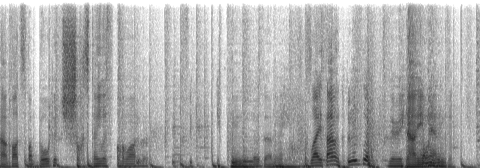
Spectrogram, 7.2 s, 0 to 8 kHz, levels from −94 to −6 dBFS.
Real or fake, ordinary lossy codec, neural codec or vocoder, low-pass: fake; none; codec, 16 kHz, 0.5 kbps, X-Codec, HuBERT features, trained on general audio; none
